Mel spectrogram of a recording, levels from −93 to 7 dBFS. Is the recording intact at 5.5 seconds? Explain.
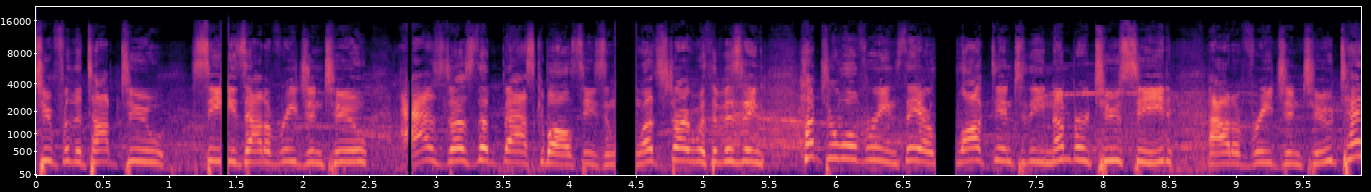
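Yes, at 5.5 seconds the audio plays through intact, with no dropout, click, distortion or other fault at that moment.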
